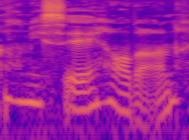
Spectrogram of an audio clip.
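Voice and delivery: unvoiced whisper to herself. Real, not acted. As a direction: whisper while scrolling. Whispering while searching.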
